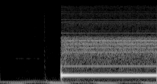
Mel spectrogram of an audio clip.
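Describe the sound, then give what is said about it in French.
A telephone tone sounds as a call is placed, a single steady, clear pitch that starts abruptly after a quiet low rumble and holds unchanged to the end. “Allez hop, c'est parti, on y va, on appelle maintenant là”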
